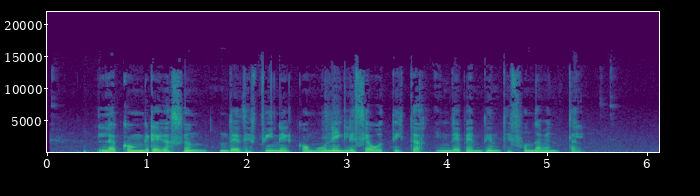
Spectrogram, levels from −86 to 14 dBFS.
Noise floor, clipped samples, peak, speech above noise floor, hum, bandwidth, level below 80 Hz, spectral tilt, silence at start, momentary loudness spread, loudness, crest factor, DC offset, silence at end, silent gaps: -54 dBFS; under 0.1%; -2 dBFS; 35 dB; none; 14 kHz; -60 dBFS; -5.5 dB/octave; 0.35 s; 7 LU; -20 LUFS; 18 dB; under 0.1%; 0.75 s; none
